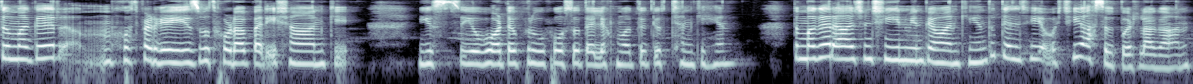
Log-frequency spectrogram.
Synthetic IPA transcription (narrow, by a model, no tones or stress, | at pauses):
t̪omɐɡɐɾxʊt̪ʰpɐɽɡɐiɪzbot̪ʰoːɽaːpɐɾḛːʃaːnkḭ | jisjoʋaːʈɐɾpɾuːfoːsot̪ɐlɐkʰmɐt̪ut̪ʲut̪ːt͡ʃʰɐnkiɦen | t̪omɐɡɐɾaːd͡ʒɐnʃiːnʋinpeʋaːnkiɦent̪ot̪elt͡ʃʰiʋɐt͡ʃʰiɐsɐlpəːʈʰlaːɡaːn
